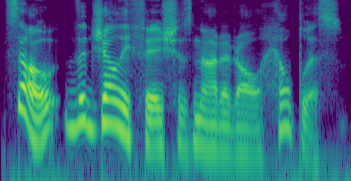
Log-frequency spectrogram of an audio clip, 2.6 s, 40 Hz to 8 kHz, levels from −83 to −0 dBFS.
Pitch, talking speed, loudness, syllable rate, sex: 130 Hz, 205 wpm, -19 LUFS, 4.4 syllables/s, male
